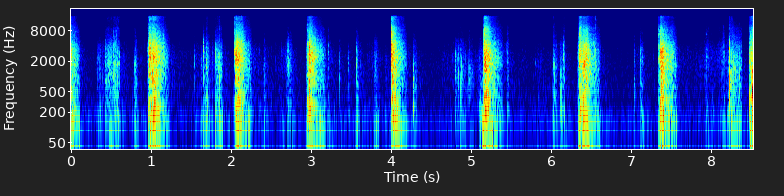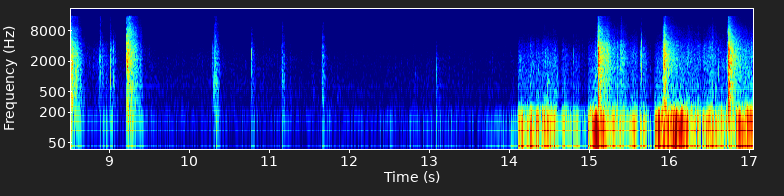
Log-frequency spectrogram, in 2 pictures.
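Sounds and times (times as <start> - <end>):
footsteps crunching on dry ground: 14.1 - 17.0.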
